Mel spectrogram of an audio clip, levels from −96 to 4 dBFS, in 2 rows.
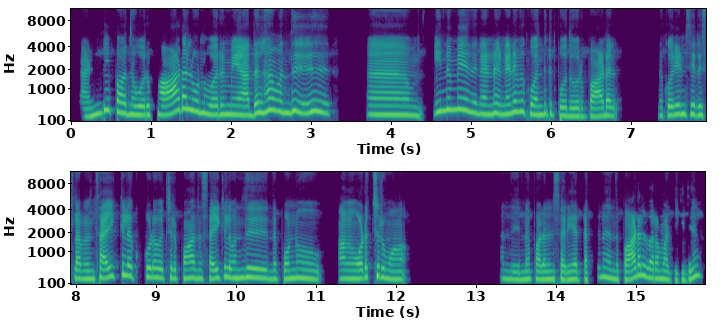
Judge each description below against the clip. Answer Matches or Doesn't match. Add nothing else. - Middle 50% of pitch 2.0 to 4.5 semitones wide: Matches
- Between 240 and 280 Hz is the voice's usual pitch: Doesn't match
